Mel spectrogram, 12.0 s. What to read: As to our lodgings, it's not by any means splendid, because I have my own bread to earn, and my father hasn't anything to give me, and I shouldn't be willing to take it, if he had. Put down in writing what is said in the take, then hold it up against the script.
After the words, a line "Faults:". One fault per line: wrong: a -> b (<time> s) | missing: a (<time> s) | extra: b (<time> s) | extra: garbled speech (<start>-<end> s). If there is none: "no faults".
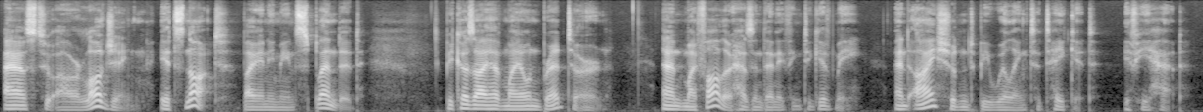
As to our lodging, it's not by any means splendid, because I have my own bread to earn, and my father hasn't anything to give me, and I shouldn't be willing to take it, if he had.
Faults:
wrong: lodgings -> lodging (0.8 s)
